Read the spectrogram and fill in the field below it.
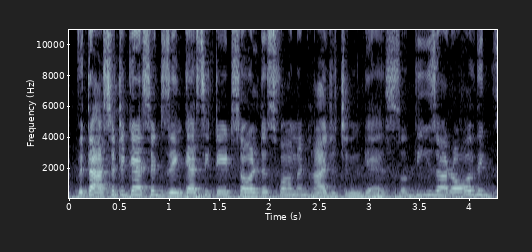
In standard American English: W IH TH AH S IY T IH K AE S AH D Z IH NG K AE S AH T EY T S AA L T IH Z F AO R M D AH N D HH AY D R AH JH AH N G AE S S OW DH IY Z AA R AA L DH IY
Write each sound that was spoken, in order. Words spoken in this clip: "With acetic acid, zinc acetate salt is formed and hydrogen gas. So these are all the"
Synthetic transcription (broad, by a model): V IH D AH S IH T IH K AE S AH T Z IH NG K AE S AH T EY T S AA L T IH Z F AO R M AH N D HH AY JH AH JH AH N G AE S S OW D IY Z AA R AA L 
